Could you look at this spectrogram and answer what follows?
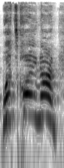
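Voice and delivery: very high questioning voice; man's wife. Retold or imitated. Wife coming from the back, high demanding question. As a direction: imitate a wife demanding answers. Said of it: "And she's like".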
